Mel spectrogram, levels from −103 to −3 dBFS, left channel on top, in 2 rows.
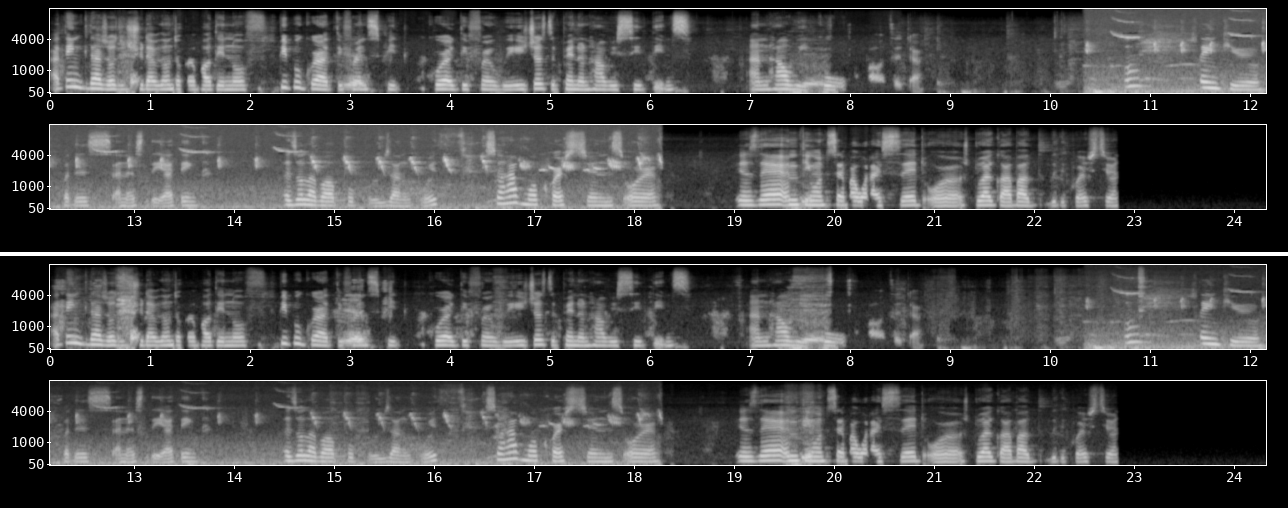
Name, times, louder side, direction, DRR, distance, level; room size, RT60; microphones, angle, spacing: voice 1, 0.0-3.5 3.9-6.4 7.0-8.7 10.4-13.8 14.5-18.3 19.0-22.9, left 3 dB, 35° left, 1.6 m, -25 dB
voice 2, 7.4-7.8 10.1-10.2 19.7-19.8, right 3 dB, 60° right, 1.3 m, -27 dB
sound 1, 10.3-18.3, left 8 dB, 55° left, 4.8 m, -30 dB
head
